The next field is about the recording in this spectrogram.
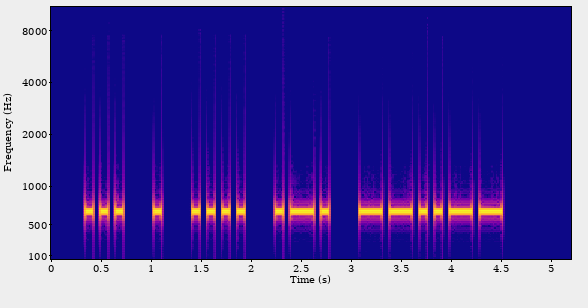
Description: Morse code, heard as a keyed tone, about 16 wpm, 680 Hz. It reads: SEHR,
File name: Morsekurs / Witze / Witz 14. März 2023 70 F80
